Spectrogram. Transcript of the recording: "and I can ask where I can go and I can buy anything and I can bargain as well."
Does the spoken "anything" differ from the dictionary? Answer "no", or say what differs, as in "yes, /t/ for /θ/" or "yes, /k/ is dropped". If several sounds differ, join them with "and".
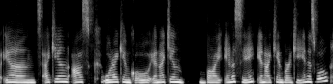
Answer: yes, /s/ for /θ/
